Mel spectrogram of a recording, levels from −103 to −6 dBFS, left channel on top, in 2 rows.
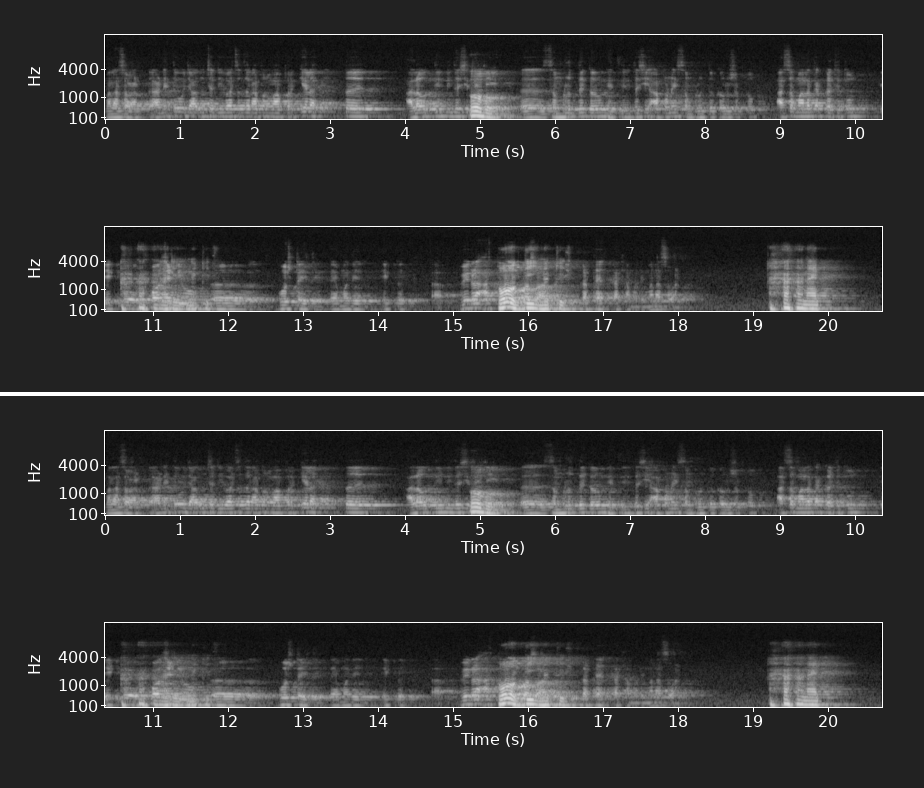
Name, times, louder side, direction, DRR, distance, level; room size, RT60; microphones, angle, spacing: voice 1, 0.0-2.9 3.2-3.5 4.0-5.2 5.5-8.7 9.0-10.0 10.3-14.4 14.7-18.0, left 1 dB, 45° left, 3 dB, 3.9 m, -39 dB
voice 2, 4.9-5.2 10.6-11.6 15.6-16.3 19.2-19.9, left 2 dB, 80° left, 2 dB, 1.3 m, -28 dB
29.0 x 23.5 x 8.1 m, 1.1 s
head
